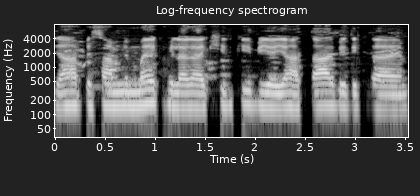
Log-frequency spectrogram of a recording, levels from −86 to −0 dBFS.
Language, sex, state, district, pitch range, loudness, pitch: Hindi, male, Uttar Pradesh, Ghazipur, 140-150 Hz, -14 LUFS, 145 Hz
